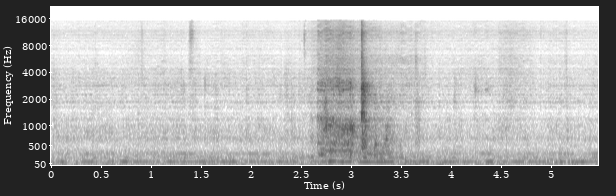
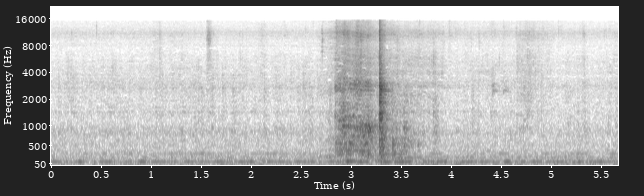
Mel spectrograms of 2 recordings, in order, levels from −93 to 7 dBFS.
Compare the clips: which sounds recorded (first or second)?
second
